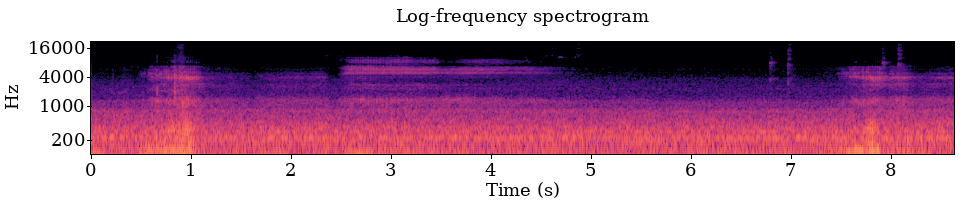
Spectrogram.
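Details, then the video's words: Siberian Husky snoring: a low, rough, continuous rumble of breathing, with louder snorting breaths about a second in and again near the end. "Siberian Husky Snoring"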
